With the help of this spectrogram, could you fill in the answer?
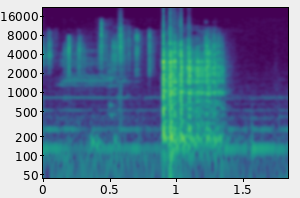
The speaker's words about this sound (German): Dann würfel mal drauf.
